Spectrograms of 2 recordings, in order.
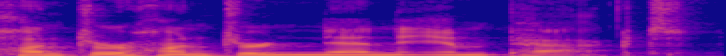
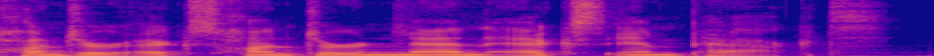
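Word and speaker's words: Hunter × Hunter Nen × Impact: I want to talk about Hunter Nen Impact. Alternatively pronounced Hunter x Hunter Nen x Impact. No, you do not pronounce the X's.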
